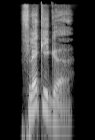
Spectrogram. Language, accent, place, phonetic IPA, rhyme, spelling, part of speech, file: German, Germany, Berlin, [ˈflɛkɪɡə], -ɛkɪɡə, fleckige, adjective, De-fleckige.ogg
- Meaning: inflection of fleckig: 1. strong/mixed nominative/accusative feminine singular 2. strong nominative/accusative plural 3. weak nominative all-gender singular 4. weak accusative feminine/neuter singular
